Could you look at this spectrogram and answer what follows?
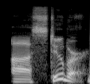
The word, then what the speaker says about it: Stuber: Stuber. – Wow. Hell yeah. – Yeah. Yeah. – I remember because it rhymes with Uber.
